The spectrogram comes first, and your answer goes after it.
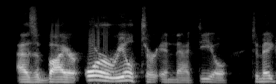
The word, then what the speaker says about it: realtor: when you become a realtor, and that is how you say it. It's not realtor, by the way. We'll just throw that in there for everyone out there that doesn't pronounce it correctly.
